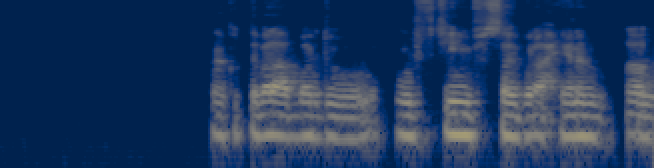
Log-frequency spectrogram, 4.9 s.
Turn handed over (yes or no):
yes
